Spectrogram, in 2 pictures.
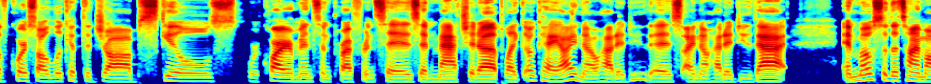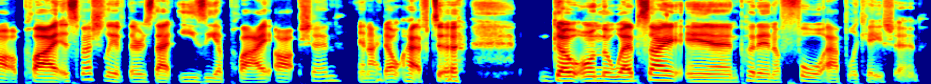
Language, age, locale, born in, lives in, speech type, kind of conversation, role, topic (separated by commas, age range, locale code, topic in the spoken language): English, 30-34, en-US, South Korea, United States, conversation, unstructured, none, How do you determine your value and communicate it when negotiating pay and raises?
